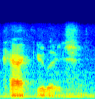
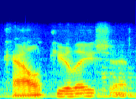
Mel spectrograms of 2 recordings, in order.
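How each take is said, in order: First: The L sound is dropped. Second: The L sound is clearly pronounced.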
